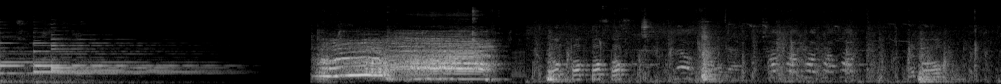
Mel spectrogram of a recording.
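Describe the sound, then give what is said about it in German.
Caramel-colored cows moo loudly and impatiently in a barn on a sunny morning, two long drawn-out calls in quick succession, followed by a person speaking over faint barn background. “Karamellfarbene Kühe stehen im Stall. Muhen ungeduldig.”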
